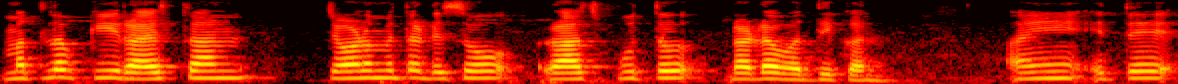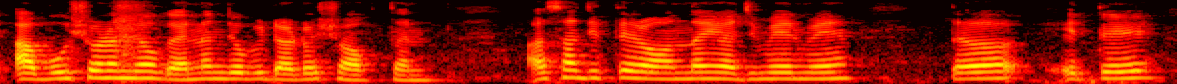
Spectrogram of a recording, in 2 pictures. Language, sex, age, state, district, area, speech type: Sindhi, female, 30-45, Rajasthan, Ajmer, urban, spontaneous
